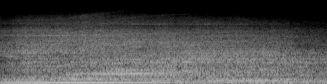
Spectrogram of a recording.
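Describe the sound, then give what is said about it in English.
A farm tractor drives north on blacktopped 59th Drive, crossing the planned east-west trail extension corridor between Union Grove and Sturtevant, its engine a steady, low droning rumble layered with broad tire and road noise that holds loud and even throughout. “A farm tractor rolls north on the blacktopped 59th Drive and crosses what's scheduled to become the east-west trail extension.”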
